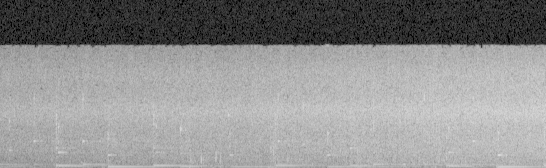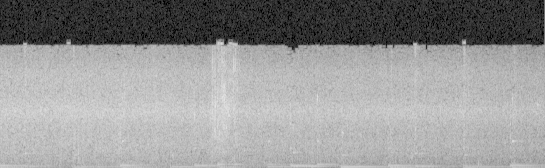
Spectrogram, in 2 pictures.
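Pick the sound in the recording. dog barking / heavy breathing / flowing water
flowing water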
